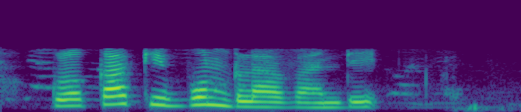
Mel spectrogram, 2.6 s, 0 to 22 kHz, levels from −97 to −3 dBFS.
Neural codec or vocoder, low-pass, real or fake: none; 3.6 kHz; real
